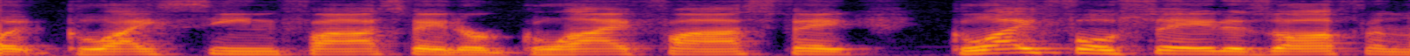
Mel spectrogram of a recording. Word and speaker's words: glyphosate: like to call it glycine phosphate or glyphosphate glyphosate is often like the most precise correct way to pronounce it but if you call it glycine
